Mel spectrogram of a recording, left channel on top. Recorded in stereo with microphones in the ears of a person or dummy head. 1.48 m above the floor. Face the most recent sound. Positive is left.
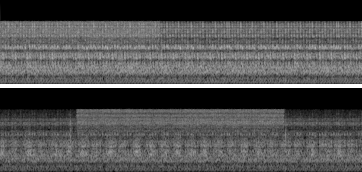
turn(degrees=80)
